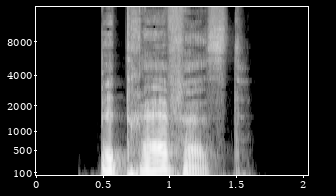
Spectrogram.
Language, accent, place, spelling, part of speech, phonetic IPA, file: German, Germany, Berlin, beträfest, verb, [bəˈtʁɛːfəst], De-beträfest.ogg
- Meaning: second-person singular subjunctive I of betreffen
